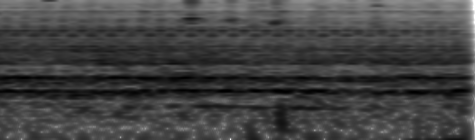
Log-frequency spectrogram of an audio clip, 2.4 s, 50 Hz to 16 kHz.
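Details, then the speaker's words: Washing machine motor on TDA1085c speed controller driving a grindstone with heavy flywheel: thin steady squeal over motor hum as speed is raised; belt slipping, possibly from loose tension. "so what's happening there is when i'm turning up the power that's squeaking noise is the motor over reaching or or over speeding compared to the belt so the belt is slipping that's what i should say"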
